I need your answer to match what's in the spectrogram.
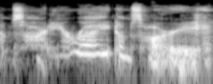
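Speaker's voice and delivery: hushed, whispered mutter from the mouth corner. Retelling what someone said with a hand on another's back, retelling a side-mouth mutter. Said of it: "like from the corner of their mouth".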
